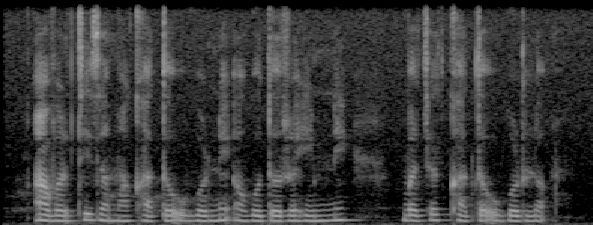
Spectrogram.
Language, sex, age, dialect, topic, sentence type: Marathi, female, 25-30, Northern Konkan, banking, statement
